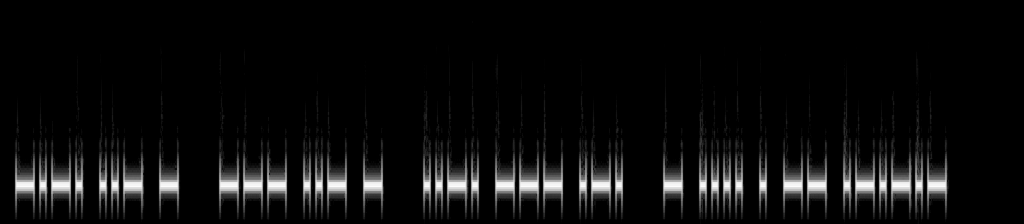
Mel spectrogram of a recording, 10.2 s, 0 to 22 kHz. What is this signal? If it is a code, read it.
Morse code, heard as a keyed tone, about 20 wpm, 700 Hz. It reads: CUT OUT FOR THEM.
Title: Sentences with 7-Word Phrases - Spoken Beginning - 20wpm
